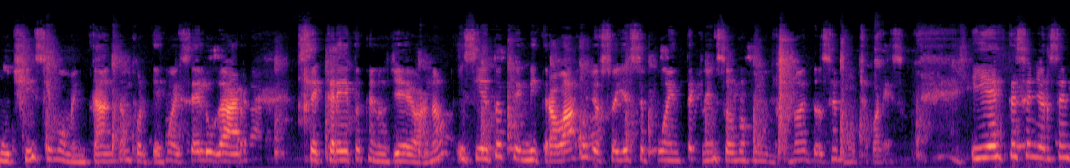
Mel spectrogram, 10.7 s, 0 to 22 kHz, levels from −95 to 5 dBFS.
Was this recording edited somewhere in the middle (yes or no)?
yes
